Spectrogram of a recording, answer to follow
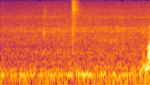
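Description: Steady low mechanical hum with a single faint click about a second in.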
